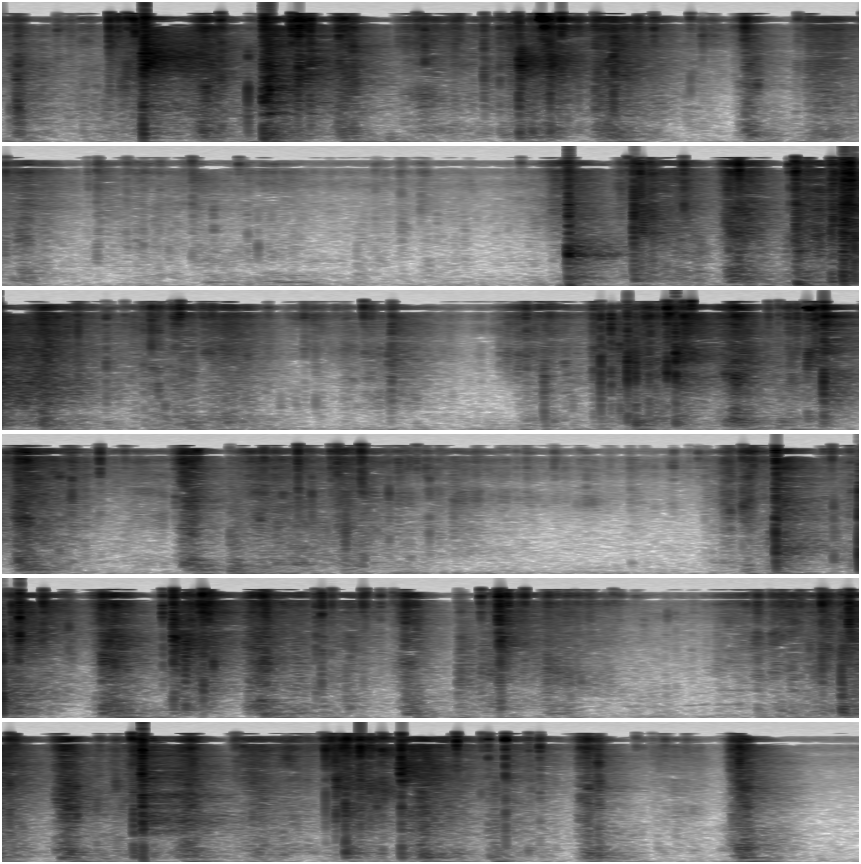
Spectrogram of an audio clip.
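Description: Hands squishing, stretching and pressing a lump of thick slime, making wet crackling and popping squelches. The sound comes in five stretches of a few seconds each with short pauses between, and cuts off at the end.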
